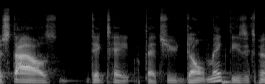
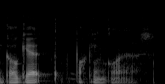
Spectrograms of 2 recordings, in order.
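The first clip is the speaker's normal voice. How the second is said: words pushed out through clenched teeth; through gritted teeth; 9 dB quieter than usual. Pretend. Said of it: "Don't make me talk through my teeth".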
